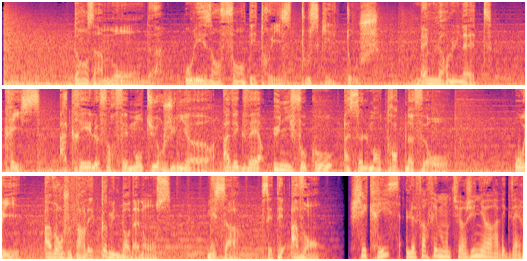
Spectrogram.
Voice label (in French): blockbuster caricature; Krys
